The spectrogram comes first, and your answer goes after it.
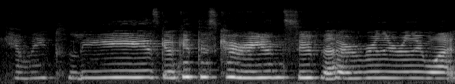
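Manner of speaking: high, pleading little request. Retold or imitated. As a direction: beg sweetly for the soup. Begging husband for Korean soup.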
